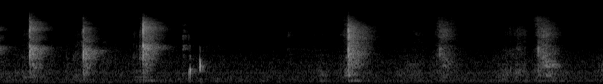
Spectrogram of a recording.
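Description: Kitchen knife chopping a red onion into small pieces on a wooden cutting board: sharp, unevenly spaced chops, with a pause of about a second and a half in the middle.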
